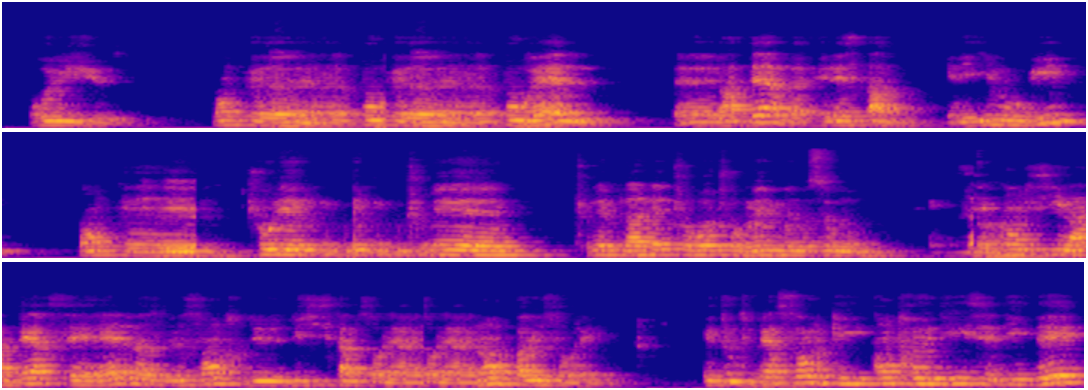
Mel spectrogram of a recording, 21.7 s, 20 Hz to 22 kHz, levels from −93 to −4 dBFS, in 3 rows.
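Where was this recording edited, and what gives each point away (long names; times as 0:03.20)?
0:02.55: the same again, the last 0.95 s
0:08.52: cut off before it has died away
0:09.57: the same again, the last 0.35 s
0:13.70: cut off before it has died away
0:17.26: the same again, the last 0.36 s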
